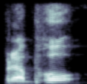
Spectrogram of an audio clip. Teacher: shrotumichhami, cha is mahaprana, prabho, bha is mahaprana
